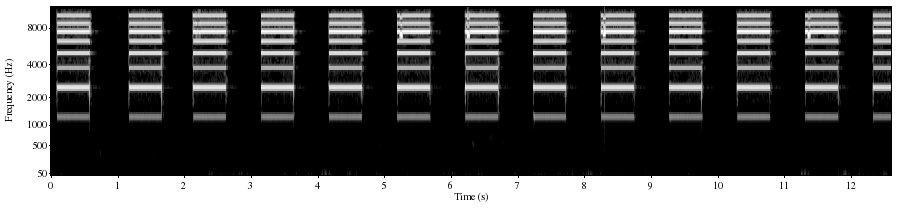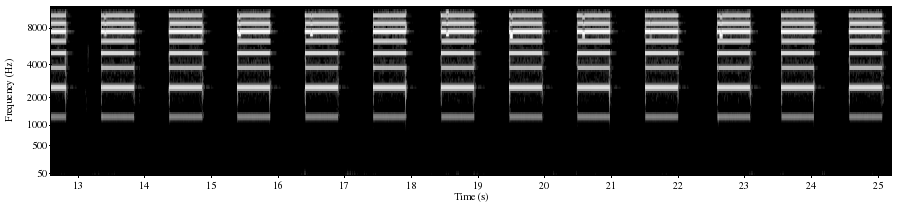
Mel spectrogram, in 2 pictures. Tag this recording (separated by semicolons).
alarm; cardreader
